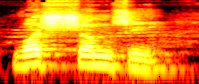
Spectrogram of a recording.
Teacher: الف لام دونوں کو نہیں پڑھنا، واو کو ڈائریکٹ ہمیں شین میں ملانا ہے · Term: حروف شمسی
